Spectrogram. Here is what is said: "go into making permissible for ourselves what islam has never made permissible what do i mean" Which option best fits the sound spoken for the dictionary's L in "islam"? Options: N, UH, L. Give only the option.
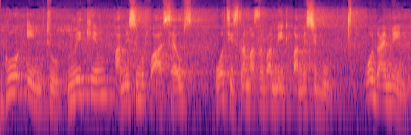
N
